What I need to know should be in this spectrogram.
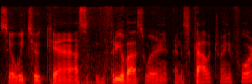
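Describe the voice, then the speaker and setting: Someone with a Spanish accent talks at a fairly quick pace against a quiet background. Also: man. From Spain. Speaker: iOS developer. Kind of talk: tech meetup presentation.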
